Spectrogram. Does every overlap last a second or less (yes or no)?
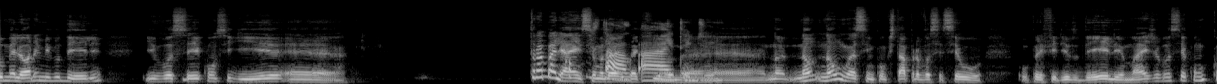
no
